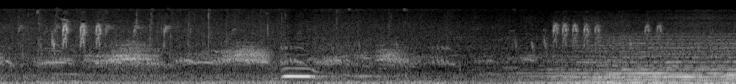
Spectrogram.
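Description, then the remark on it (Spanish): Deep, low hoots of Eurasian eagle owls calling at night at the Portilla del Tiétar on a rainy autumn evening, a few spaced calls carrying over a steady nocturnal background with faint, high chirps of other birds scattered throughout. “Y con la noche los búhos reales lanzan su llamada.”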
